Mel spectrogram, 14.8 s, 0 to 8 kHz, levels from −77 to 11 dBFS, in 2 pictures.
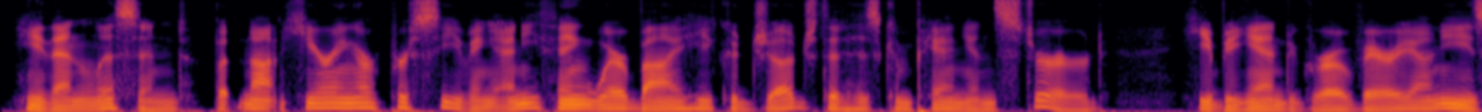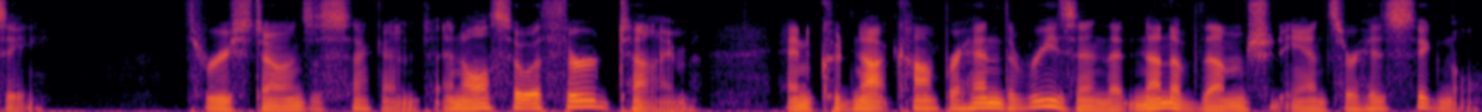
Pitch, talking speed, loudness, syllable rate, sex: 105 Hz, 185 wpm, -20 LUFS, 5.3 syllables/s, male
